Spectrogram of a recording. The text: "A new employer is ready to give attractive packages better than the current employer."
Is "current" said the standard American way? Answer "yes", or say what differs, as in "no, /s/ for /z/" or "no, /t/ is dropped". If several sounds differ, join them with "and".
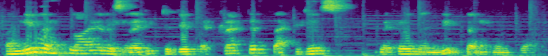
no, /t/ is dropped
